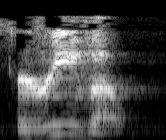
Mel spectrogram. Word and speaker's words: Erivo: Erivo.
